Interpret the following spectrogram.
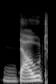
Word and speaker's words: doubt: इसमें बी अक्षर साइलेंट यानी मौन होता है। अंग्रेजी भाषा की यही कुछ बातें हैं जिन्हें समझना पड़ता है। बी लिखा है लेकिन उसे बोलना नहीं है। हम इसे डाउट पढ़ते हैं, डाउट नहीं।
